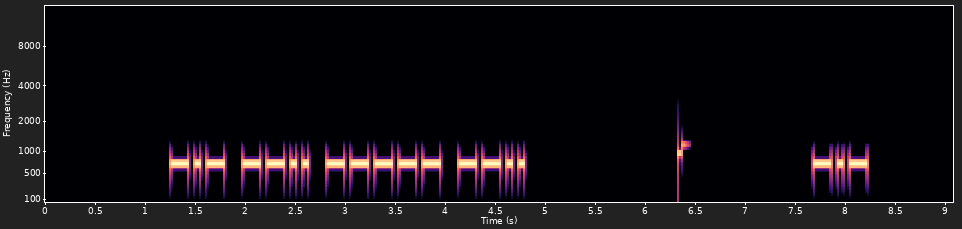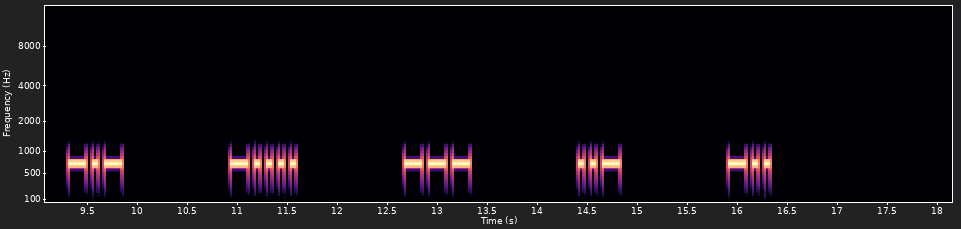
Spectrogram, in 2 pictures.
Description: Morse code, heard as a keyed tone, about 20 wpm, spaced as for 9 wpm, 700 Hz. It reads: KZ0Z KK6OUD
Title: USA Call Signs - 6x Character Spacing - 20wpm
